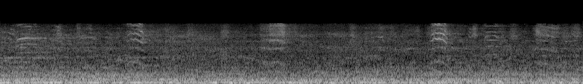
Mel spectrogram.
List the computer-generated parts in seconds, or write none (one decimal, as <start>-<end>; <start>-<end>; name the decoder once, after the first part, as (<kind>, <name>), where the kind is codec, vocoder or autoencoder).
1.5-4.2 (codec, DAC)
